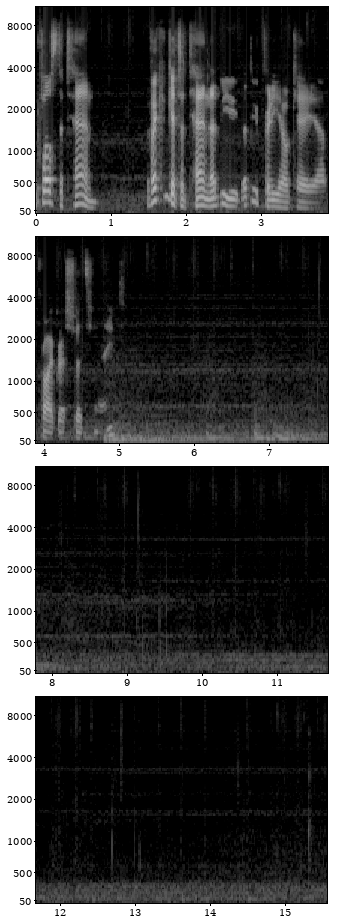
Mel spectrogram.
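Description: Footsteps patter on a stone path.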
